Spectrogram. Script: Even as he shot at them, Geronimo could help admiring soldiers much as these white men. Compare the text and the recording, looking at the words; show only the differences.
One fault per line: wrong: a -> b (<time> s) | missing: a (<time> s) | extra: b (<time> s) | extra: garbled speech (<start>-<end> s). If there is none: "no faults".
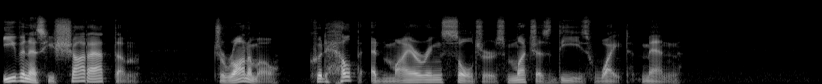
no faults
